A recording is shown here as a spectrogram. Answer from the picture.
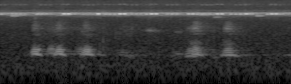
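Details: Low, rough grunts from pig frogs in two short bursts, several grunts per burst, with a continuous shrill insect hum behind them.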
